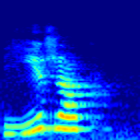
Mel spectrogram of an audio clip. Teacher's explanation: Перший склад - це звукосполучення звуків й м'який приголосний. Та другий звук і голосний.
